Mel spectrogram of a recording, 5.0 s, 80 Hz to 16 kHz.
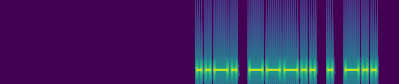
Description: Morse code, heard as a keyed tone, about 22 wpm, 700 Hz. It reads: F8ED
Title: DXCC-100 Call Signs - 4 Characters - Repeated 3x - 22wpm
